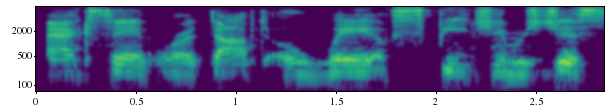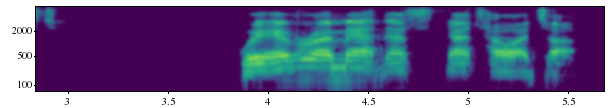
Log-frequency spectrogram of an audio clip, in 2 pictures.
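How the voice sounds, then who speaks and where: A man speaking as a panel guest in casual discussion, relaxed and often repeating words as he thinks. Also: on the low side, normal speed, no echo, dull audio.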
